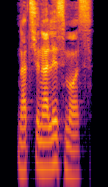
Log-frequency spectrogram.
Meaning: nationalism
- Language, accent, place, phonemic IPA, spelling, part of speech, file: German, Germany, Berlin, /natsi̯onaˈlɪsmʊs/, Nationalismus, noun, De-Nationalismus.ogg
